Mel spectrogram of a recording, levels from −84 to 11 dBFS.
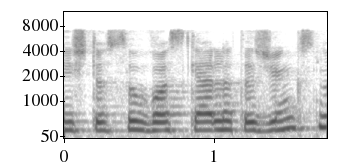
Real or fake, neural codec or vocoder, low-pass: real; none; 7.2 kHz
